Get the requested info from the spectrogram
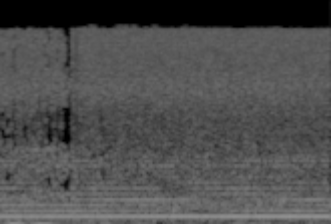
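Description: Faint, steady electrical hum with a low hiss underneath, a constant low tone that does not change.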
